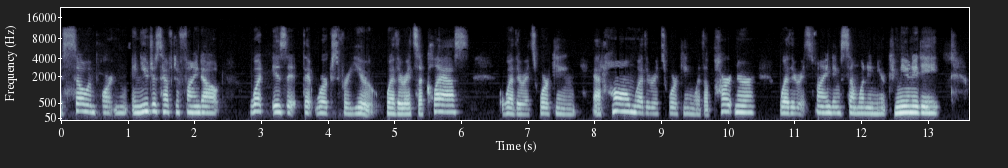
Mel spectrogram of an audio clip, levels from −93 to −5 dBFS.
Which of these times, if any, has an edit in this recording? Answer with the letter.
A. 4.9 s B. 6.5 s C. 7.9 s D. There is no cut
B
